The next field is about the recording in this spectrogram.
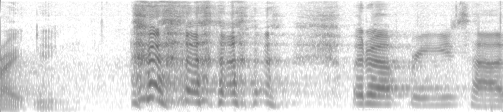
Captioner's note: laughing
